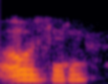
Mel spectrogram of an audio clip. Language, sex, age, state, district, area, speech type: Kannada, male, 30-45, Karnataka, Gadag, rural, conversation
